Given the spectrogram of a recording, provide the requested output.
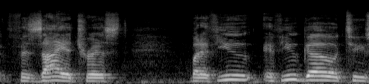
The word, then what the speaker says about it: physiatrist: And then after that, I went into physical medicine and rehabilitation to become a physiatrist.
